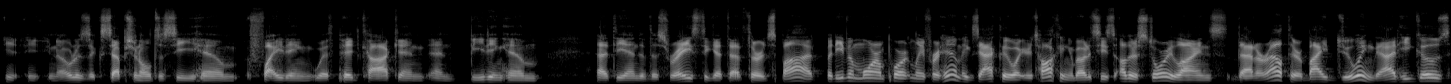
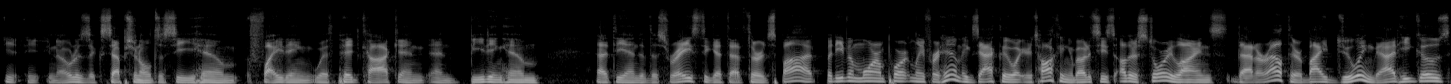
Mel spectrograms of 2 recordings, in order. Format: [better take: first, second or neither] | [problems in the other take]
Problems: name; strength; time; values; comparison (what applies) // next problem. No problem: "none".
second | thin; very; fading below 350 Hz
